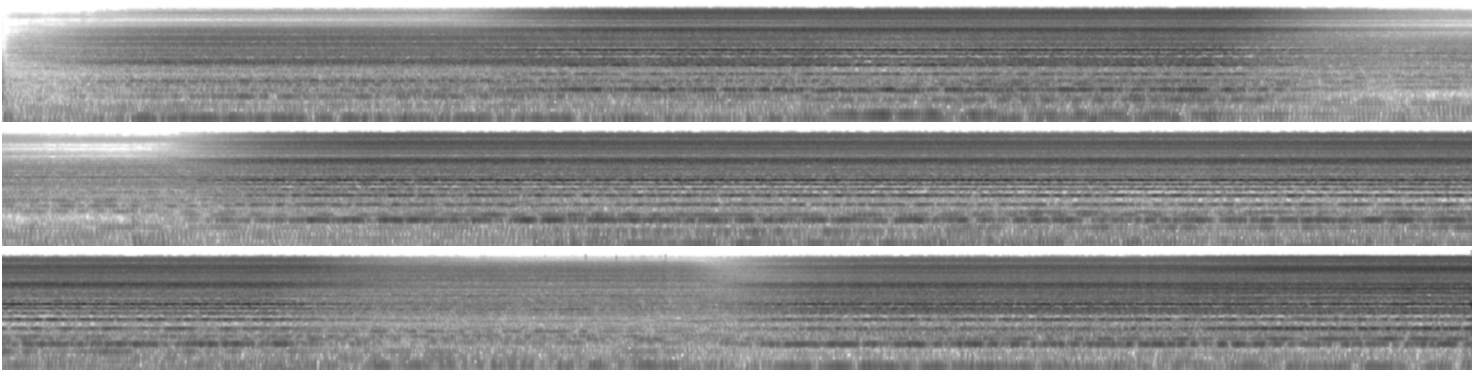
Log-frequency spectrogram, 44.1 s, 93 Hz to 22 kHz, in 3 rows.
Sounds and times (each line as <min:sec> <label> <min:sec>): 0:00.0 Drone 0:44.1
